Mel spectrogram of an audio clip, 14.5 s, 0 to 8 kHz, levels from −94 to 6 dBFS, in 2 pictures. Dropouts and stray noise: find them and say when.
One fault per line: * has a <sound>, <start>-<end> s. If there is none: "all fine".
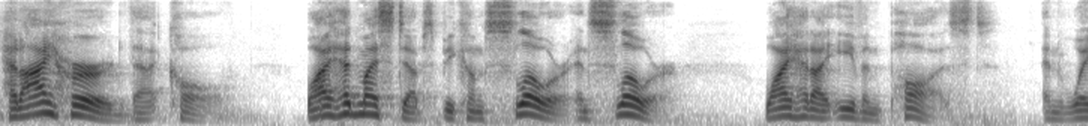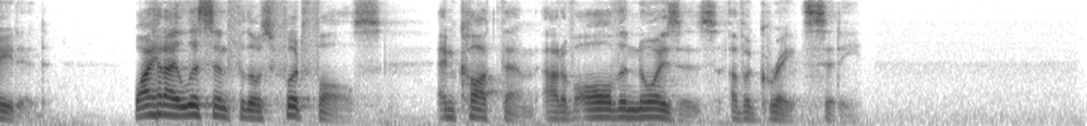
all fine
